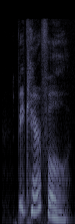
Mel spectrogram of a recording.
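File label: "be Careful", female, english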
